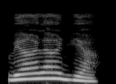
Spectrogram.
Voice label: "ವ್ಯಾಳಾಢ್ಯ", Kannada

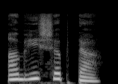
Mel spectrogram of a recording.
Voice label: "ಅಭಿಶಪಿತ", Kannada

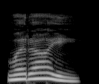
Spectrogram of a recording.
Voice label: "ವ್ರಯ", Kannada

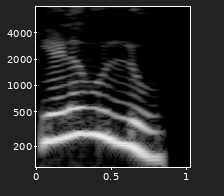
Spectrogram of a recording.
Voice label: "ಎಳೆವಲೆ", Kannada

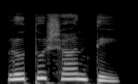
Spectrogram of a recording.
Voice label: "ಋತುಶಾಂತಿ", Kannada

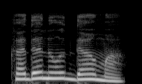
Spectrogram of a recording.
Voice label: "ಕದನೋದ್ದಾಮ", Kannada

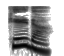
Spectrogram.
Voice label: "ಖೇಡ", Kannada

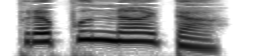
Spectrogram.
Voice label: "ಪ್ರಪುನ್ನಾಡ", kannada

